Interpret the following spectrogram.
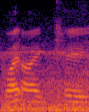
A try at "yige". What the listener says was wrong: No, it's still G because it's a, it should be this. It should be this with no space. Okay, it should be yige.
